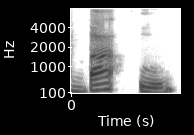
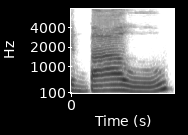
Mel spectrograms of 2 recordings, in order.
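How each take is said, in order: First: Ba'u split by a clear catch: ba, u; distinct syllables. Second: Ba'u run into one gliding sound, like "bow"; slurred together. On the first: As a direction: put a short pause between ba and u in ba'u. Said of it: "pause between the two syllables". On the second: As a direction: slide ba'u together with no break. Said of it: "We don't want to slur these together". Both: Shown as a demonstration.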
